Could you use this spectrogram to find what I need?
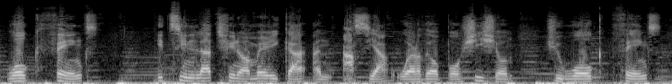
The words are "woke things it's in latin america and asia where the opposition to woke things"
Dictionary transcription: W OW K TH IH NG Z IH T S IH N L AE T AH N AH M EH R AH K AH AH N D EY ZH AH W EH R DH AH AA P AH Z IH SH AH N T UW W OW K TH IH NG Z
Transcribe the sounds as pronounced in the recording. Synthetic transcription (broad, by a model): W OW K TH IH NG S IH T S IH N L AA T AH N AH M EH R AH K AH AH N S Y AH W EH R DH AH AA P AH S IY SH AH N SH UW W OW K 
